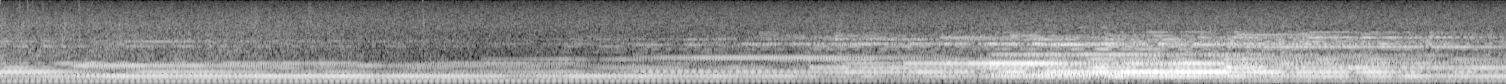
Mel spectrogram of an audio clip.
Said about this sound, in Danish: Det regner og regner.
